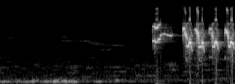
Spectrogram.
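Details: Low murmuring background, then an orange-headed thrush delivers a sudden high whistle followed by four rapid, vigorous chattering notes.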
